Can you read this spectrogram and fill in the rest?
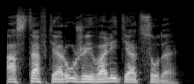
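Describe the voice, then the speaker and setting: A gruff teenage boy running a gang, voiced by a male narrator. He is stubborn and boastful, with a rough edge to his words, like a young tough in an audiobook thriller. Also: medium pitch, expressive, quick pace, voice pushed up, close to an everyday voice. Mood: gruff, shouting. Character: stocky stubborn sixteen-year-old boy gang boss.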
